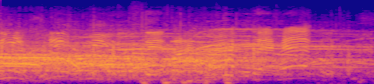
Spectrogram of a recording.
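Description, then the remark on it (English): A loud, continuous burst of audience cheering and applause, with many overlapping voices whooping and a few low thumps in the middle, easing off slightly toward the end. “Hit that applause again.”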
